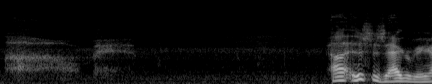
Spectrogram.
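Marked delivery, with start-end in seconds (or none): 0.1-1.0 whispered oh man. Real, not acted. Stream keeps breaking.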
